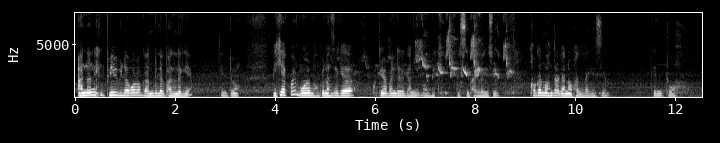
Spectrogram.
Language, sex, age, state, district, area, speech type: Assamese, female, 60+, Assam, Goalpara, rural, spontaneous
